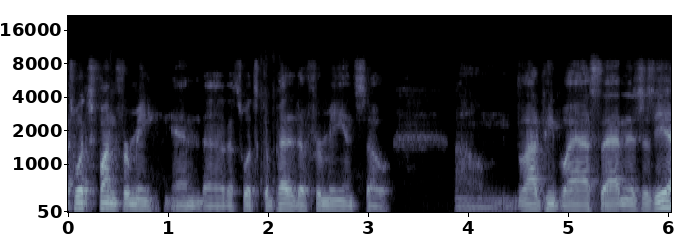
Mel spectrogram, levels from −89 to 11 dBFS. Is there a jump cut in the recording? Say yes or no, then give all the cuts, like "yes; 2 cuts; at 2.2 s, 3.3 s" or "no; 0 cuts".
no; 0 cuts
